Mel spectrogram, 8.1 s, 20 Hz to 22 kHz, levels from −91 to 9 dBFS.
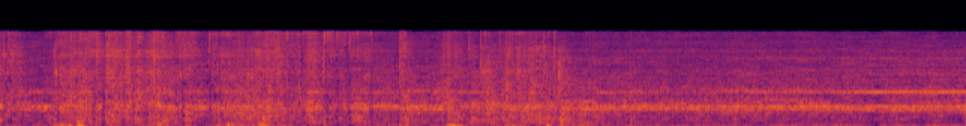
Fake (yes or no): yes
